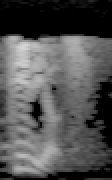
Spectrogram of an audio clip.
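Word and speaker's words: teleios: And when I look at the Greek meaning, it is spelled T-E-L-E-I-O-S. I call it teleos.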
